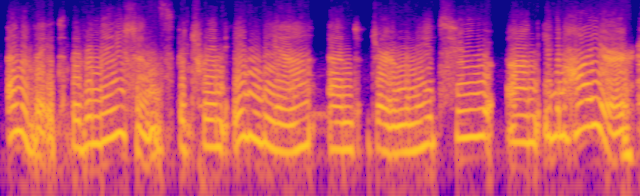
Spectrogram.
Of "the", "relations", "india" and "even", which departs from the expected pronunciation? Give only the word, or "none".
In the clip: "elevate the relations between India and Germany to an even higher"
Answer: none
